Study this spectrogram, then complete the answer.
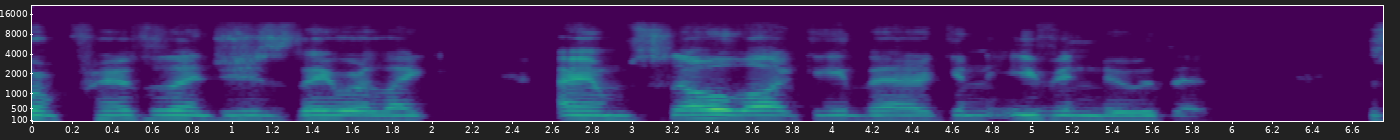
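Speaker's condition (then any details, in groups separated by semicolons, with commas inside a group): Toxic leukoencephalopathy, locked-in syndrome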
